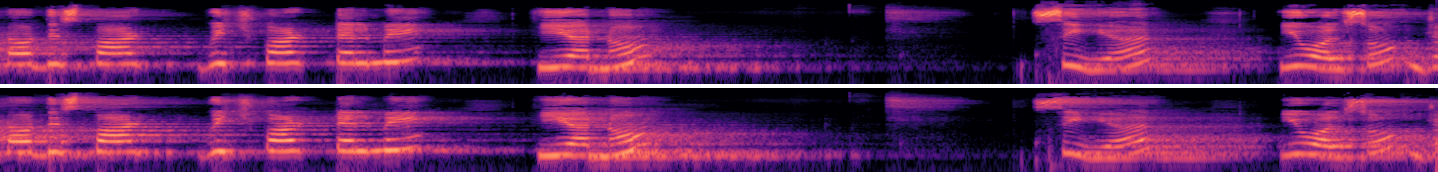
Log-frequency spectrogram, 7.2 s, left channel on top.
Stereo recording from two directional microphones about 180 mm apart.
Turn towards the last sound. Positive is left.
turn(degrees=45)  # may be behind; listen again after turning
